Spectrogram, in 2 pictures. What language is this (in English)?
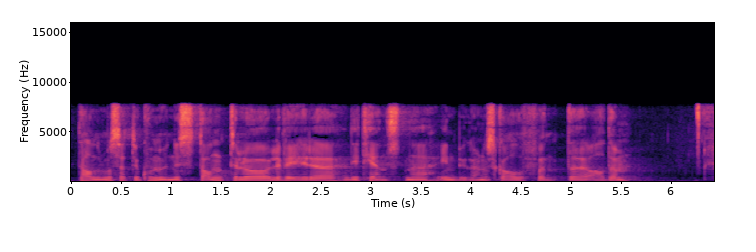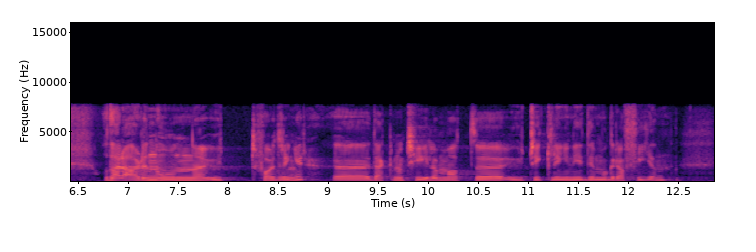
Norwegian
